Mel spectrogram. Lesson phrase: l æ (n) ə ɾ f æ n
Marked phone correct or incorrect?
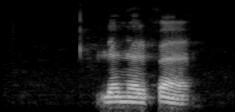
correct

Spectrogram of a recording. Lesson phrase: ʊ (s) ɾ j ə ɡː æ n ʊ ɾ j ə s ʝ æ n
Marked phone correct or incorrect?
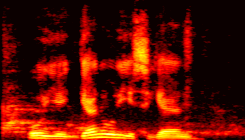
incorrect: none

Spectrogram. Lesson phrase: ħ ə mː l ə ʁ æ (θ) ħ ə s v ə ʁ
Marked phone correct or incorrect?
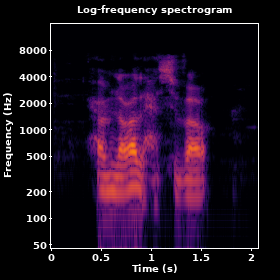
incorrect: ð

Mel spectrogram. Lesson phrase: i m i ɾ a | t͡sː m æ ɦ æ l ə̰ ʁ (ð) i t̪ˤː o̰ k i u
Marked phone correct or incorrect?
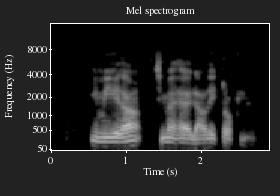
correct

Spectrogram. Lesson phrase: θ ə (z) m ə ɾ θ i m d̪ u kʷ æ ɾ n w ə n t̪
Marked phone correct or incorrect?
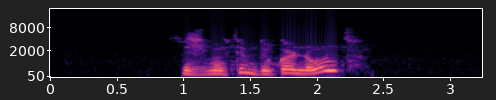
incorrect: ʒ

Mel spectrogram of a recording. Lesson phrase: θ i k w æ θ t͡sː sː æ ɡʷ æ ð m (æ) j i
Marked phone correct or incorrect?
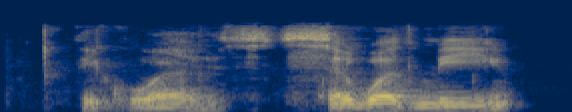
incorrect: i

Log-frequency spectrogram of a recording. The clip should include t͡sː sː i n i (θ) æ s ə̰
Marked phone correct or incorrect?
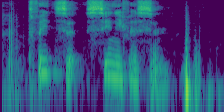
incorrect: f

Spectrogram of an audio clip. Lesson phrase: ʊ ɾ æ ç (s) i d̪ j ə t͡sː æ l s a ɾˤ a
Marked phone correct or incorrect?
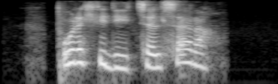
incorrect: θ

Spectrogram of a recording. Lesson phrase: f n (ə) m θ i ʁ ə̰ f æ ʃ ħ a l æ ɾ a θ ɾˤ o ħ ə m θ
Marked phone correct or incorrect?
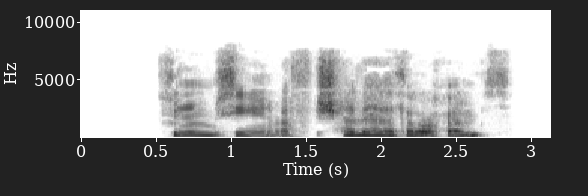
correct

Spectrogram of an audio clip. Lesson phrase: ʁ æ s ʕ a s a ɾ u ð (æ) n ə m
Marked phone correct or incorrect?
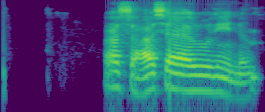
incorrect: i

